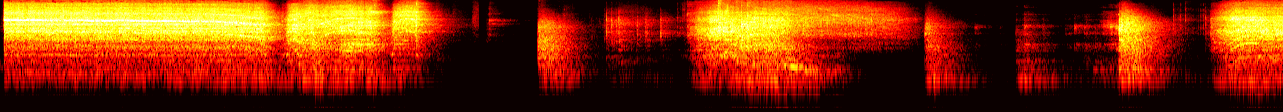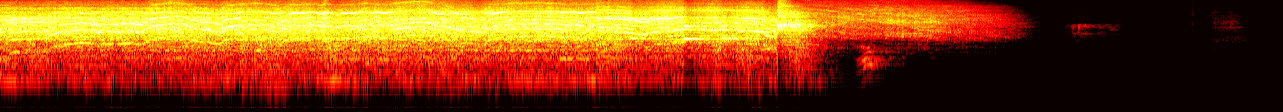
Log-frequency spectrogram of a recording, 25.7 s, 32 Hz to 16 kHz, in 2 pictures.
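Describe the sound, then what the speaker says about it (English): Angle grinder with a thin cutoff wheel cutting a rounded-square hole in a metal flatbed on an OBS Ford F250, a loud high-pitched whine broken into several short bursts, then one long continuous cut before spinning down. "So I'm gonna cut this hole, and then connect the lines with skinny wheel."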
